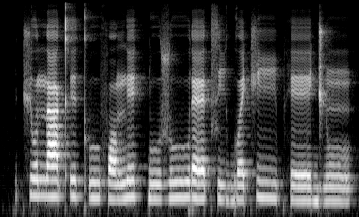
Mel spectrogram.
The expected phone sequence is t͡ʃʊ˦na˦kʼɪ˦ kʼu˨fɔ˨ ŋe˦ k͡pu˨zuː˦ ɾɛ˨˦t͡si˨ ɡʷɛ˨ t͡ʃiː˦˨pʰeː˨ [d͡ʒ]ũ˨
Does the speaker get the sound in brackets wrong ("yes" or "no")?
no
